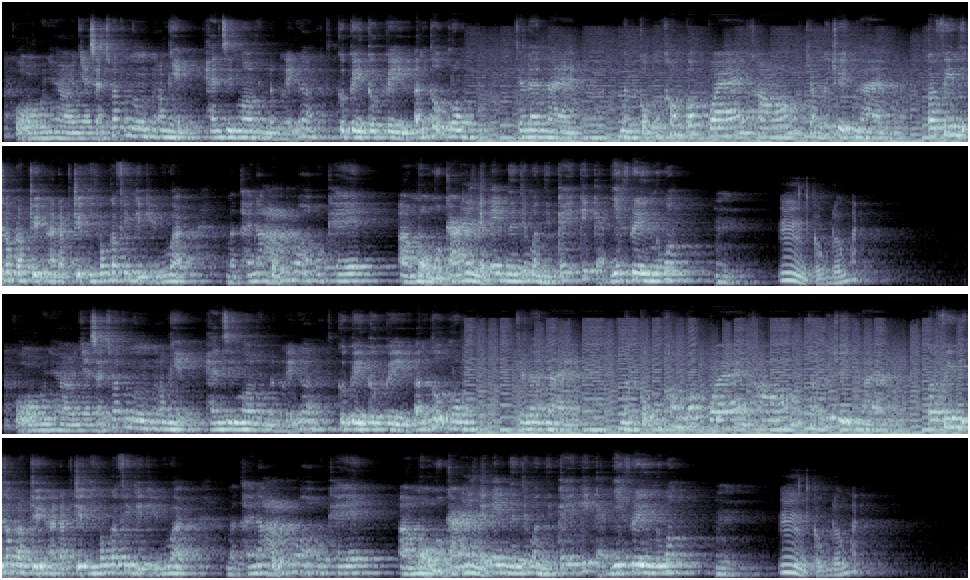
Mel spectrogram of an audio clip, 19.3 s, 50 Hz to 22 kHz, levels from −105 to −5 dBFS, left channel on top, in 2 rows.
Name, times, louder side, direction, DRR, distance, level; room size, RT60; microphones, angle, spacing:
voice 1, 0.1-4.7 5.1-5.8 6.2-9.0 9.2-11.5 11.9-13.3 13.6-16.4 16.8-17.0, equal, 90° left, 0 dB, 2.6 m, -26 dB
sound 1, 4.6-9.6, right 2 dB, 55° right, 1.1 m, -32 dB
voice 2, 5.7-6.0 12.2-12.6 14.3-14.6 17.4-18.2, equal, 10° left, 8 dB, 0.5 m, -31 dB
12.5 x 12.0 x 4.5 m, 1.1 s
head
